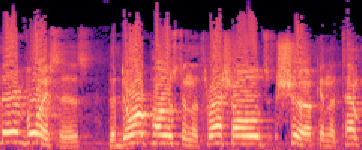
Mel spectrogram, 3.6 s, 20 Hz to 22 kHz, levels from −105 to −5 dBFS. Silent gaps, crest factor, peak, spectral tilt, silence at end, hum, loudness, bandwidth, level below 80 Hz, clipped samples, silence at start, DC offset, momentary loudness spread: none; 12 dB; -2 dBFS; -2 dB/octave; 0 s; none; -14 LUFS; 17 kHz; -52 dBFS; under 0.1%; 0 s; under 0.1%; 9 LU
